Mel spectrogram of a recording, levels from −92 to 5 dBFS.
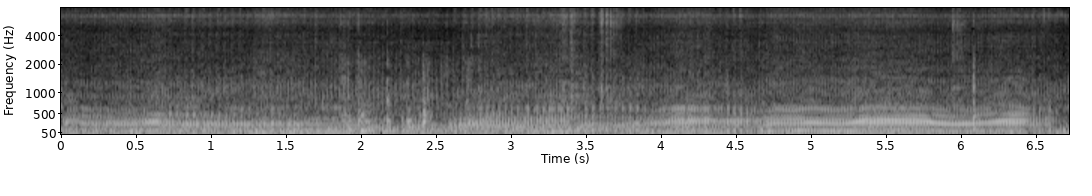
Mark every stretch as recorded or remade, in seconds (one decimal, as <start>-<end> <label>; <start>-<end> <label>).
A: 0.0-6.7 recorded

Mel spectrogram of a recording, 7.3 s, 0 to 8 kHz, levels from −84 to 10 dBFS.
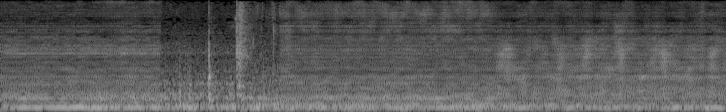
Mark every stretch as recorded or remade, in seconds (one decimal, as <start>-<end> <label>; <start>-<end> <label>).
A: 0.0-1.6 remade; 1.6-2.8 recorded; 2.8-7.3 remade

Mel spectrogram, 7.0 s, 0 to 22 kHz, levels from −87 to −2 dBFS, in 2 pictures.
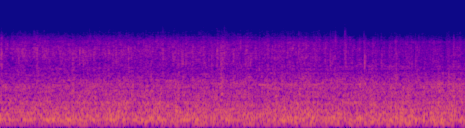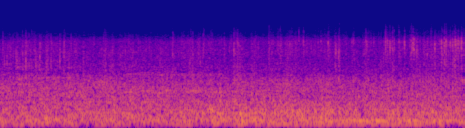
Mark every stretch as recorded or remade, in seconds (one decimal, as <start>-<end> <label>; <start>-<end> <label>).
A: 0.0-0.6 remade; 0.6-7.0 recorded

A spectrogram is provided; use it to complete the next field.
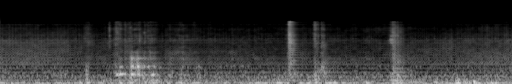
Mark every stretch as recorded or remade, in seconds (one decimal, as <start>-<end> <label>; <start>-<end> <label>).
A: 0.0-5.1 remade

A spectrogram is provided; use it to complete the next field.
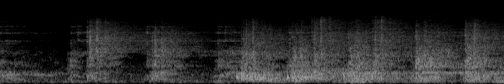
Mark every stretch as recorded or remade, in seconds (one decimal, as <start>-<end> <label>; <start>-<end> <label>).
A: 0.0-5.0 recorded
